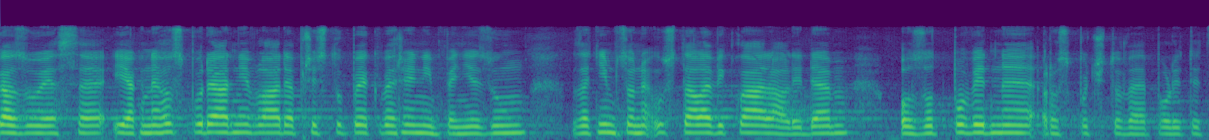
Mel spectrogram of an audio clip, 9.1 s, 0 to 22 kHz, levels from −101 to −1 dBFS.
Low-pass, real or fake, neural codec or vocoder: 9.9 kHz; real; none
